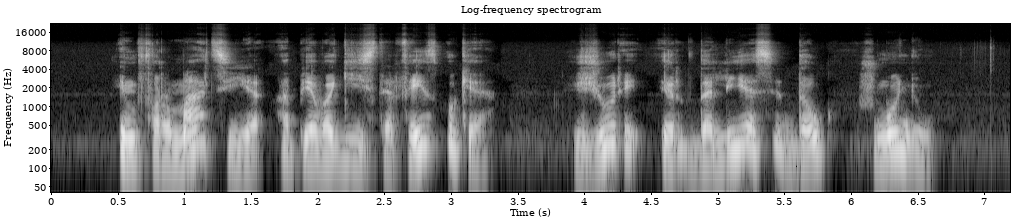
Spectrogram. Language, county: Lithuanian, Vilnius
